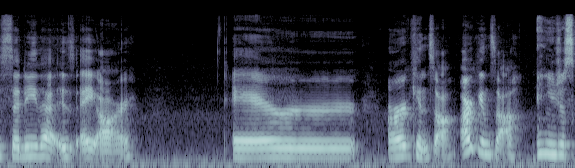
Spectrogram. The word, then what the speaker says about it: Arkansas: arkansasians actually nobody from arkansas excuse me i am confusion why is it kansas but not arkansas oh yeah isn't it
